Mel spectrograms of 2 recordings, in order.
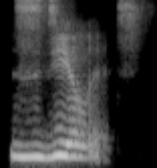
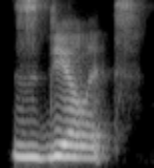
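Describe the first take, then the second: First: The first consonant is a voiced Z sound. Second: The same.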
